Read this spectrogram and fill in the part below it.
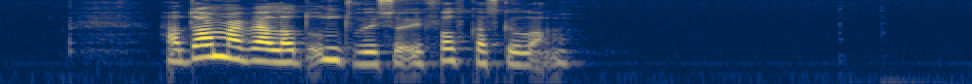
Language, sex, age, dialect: Faroese, female, 15-35, Suðuroy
